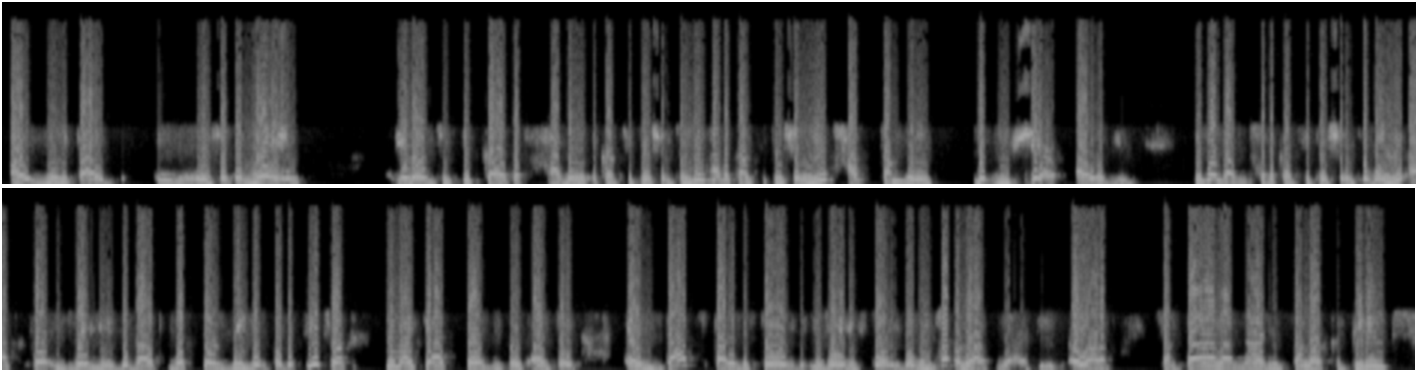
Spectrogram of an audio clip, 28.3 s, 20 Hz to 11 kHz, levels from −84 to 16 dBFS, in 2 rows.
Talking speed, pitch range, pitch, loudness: 165 wpm, 205-270 Hz, 230 Hz, -23 LUFS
